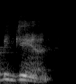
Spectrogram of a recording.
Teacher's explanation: There is a vowel right in front of it. The accent is on that final syllable.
